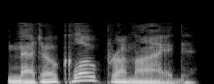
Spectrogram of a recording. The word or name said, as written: metoclopramide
